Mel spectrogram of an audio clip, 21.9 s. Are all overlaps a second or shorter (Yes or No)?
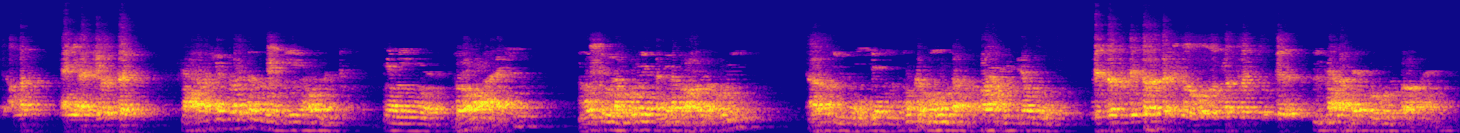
Yes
